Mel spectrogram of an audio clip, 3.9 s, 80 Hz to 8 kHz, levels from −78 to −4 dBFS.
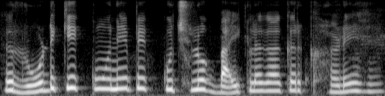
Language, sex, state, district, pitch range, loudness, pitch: Hindi, female, Bihar, West Champaran, 225-305 Hz, -16 LUFS, 255 Hz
